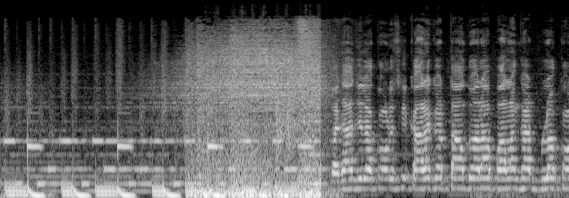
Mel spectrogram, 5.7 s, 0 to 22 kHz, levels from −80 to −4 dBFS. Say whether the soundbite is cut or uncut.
cut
